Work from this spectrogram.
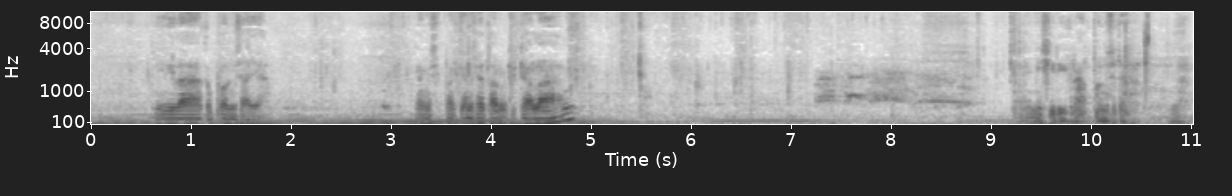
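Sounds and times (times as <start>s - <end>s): rooster crowing: 6.4s - 9.0s.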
